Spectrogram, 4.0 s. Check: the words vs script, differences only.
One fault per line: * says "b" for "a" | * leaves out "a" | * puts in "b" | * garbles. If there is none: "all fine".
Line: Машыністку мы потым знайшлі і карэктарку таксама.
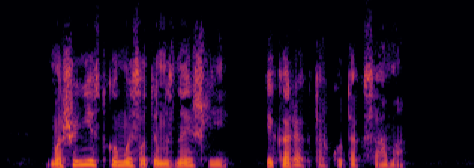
all fine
